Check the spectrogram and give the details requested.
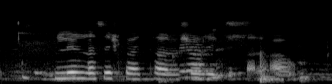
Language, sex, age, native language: Icelandic, female, 11, Icelandic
